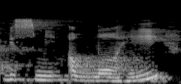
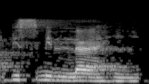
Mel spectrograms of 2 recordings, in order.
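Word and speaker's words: بِسْمِ اللّٰهِ: Jadi tidak dibaca bismi Allahi, tetapi bismillahi.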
